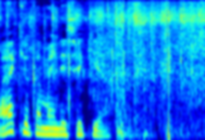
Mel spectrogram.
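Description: Leaves rustle as a hand pushes through them.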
